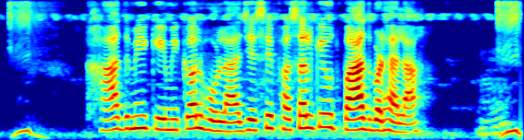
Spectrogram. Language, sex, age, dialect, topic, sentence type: Bhojpuri, female, 41-45, Western, agriculture, statement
